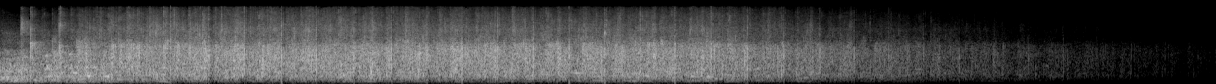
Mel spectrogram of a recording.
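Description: Concert-hall audience applauding at the end of a wind-band piece. The clapping is steady, then fades away over the last few seconds.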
